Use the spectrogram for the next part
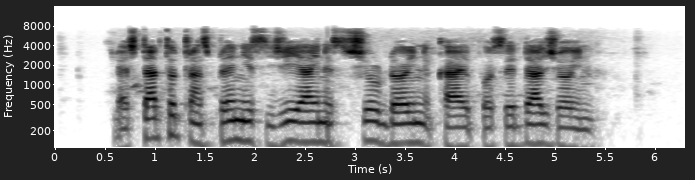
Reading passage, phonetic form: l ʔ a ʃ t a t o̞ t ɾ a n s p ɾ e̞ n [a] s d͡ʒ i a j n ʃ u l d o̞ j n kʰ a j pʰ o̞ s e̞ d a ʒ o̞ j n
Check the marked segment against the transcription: incorrect: i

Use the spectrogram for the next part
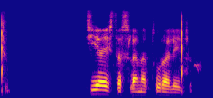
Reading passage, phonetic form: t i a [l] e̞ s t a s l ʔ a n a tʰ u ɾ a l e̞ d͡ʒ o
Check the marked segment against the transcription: incorrect: none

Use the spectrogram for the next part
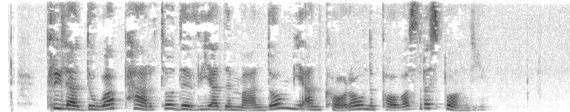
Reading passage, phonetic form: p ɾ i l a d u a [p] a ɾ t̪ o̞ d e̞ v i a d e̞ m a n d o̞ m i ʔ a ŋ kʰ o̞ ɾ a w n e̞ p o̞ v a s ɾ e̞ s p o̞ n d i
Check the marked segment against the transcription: incorrect: pʰ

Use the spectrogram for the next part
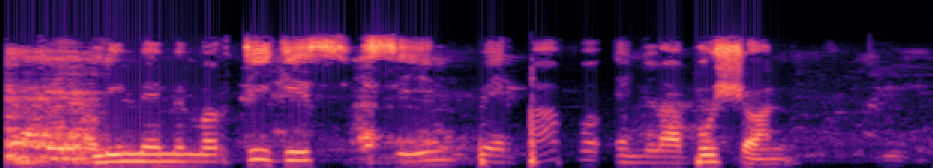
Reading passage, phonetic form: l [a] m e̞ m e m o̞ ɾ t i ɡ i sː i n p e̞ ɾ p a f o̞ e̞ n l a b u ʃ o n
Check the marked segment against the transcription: incorrect: i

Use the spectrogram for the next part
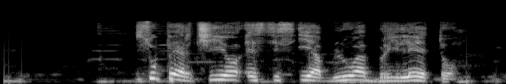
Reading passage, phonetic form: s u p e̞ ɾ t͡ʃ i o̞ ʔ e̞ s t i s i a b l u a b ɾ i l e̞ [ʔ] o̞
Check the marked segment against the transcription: incorrect: t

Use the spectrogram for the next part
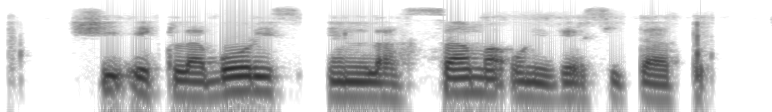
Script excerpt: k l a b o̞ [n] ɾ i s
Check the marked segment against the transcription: incorrect: none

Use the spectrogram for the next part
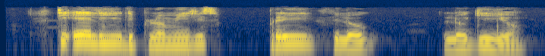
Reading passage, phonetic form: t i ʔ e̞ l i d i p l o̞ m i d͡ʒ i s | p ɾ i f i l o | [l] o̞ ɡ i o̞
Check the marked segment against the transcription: correct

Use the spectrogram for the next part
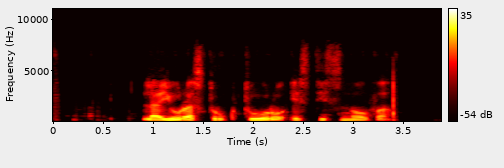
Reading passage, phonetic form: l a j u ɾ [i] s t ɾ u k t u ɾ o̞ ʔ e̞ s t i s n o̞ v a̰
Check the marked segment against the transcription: incorrect: a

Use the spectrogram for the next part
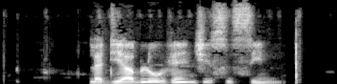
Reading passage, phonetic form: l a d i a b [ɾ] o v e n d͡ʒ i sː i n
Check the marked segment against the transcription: incorrect: l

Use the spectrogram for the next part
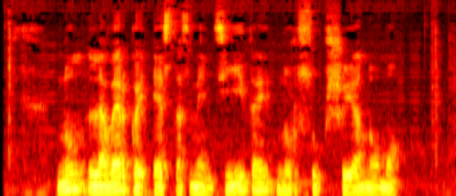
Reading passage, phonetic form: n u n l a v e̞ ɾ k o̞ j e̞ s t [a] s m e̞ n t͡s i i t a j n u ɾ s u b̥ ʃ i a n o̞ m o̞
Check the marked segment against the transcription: correct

